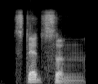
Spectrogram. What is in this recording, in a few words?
"stetson", British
